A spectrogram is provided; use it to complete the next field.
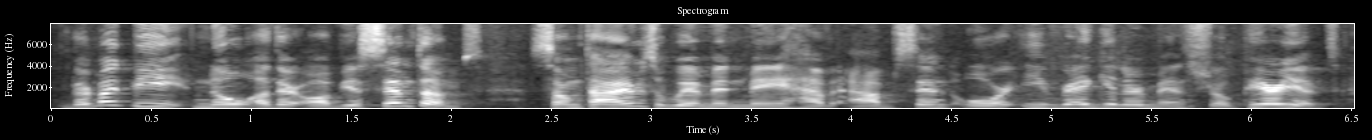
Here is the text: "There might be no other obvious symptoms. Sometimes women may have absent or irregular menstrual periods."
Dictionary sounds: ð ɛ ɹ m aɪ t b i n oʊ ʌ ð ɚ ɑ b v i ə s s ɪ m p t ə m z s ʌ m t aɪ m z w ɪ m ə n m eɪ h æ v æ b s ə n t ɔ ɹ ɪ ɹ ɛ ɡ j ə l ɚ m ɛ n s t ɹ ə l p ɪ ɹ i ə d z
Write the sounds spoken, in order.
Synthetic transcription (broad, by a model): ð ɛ ɹ m aɪ t b i n oʊ ʌ ð ɚ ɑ b v i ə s s ɪ m p t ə m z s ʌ m t aɪ m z w ɪ m ə n m eɪ h æ v æ b s ə n t ɔ ɹ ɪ ɹ ɛ ɡ j l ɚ m ɛ n s t ɹ ə l p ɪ ɹ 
